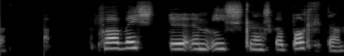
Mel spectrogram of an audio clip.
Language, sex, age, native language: Icelandic, male, 10, Icelandic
